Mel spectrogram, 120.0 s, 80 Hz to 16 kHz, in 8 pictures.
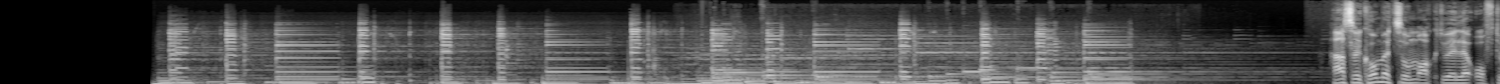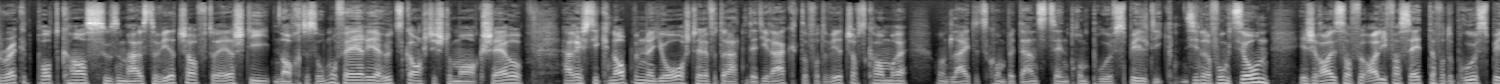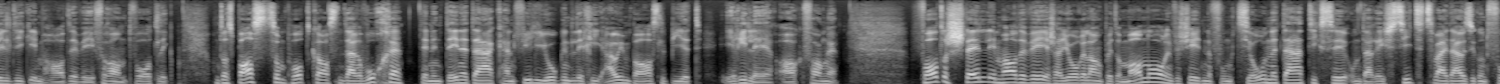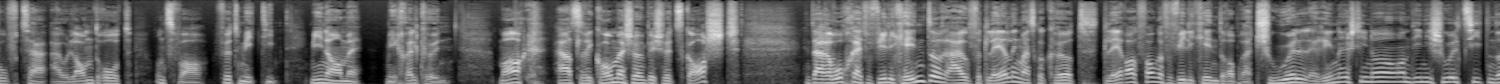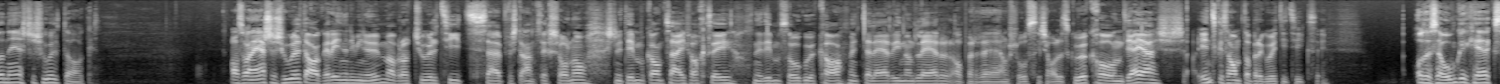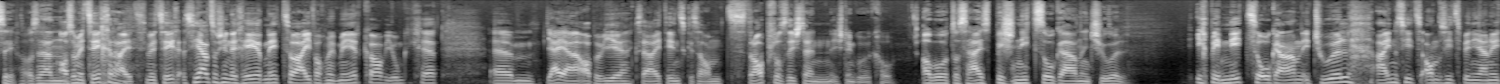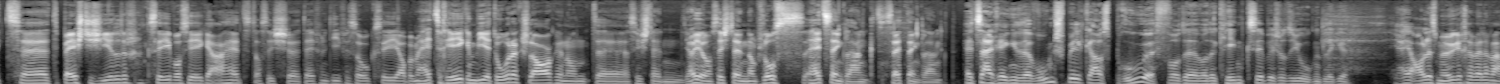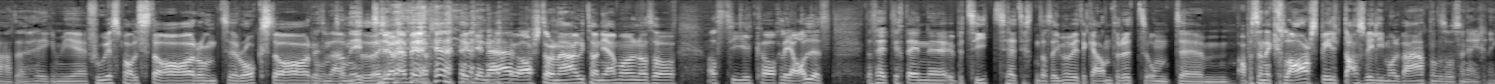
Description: Ein Gespräch über die Ausbildung der Generation Z, die kommende Berufsschau und 11 Mythen zur Berufsbildung.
